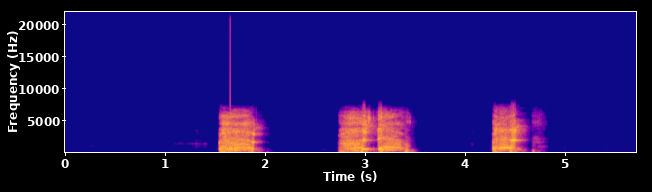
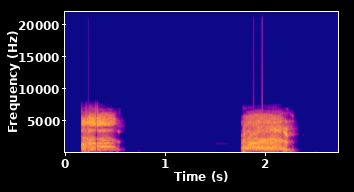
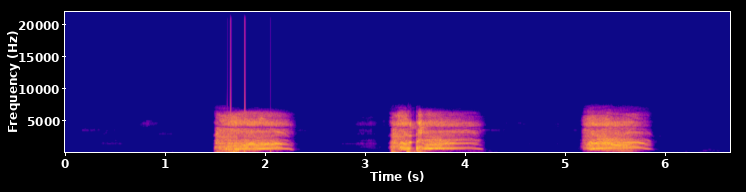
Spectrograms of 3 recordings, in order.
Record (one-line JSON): {"three_cough_length": "5.7 s", "three_cough_amplitude": 31456, "three_cough_signal_mean_std_ratio": 0.39, "cough_length": "2.7 s", "cough_amplitude": 32471, "cough_signal_mean_std_ratio": 0.46, "exhalation_length": "6.7 s", "exhalation_amplitude": 31678, "exhalation_signal_mean_std_ratio": 0.48, "survey_phase": "beta (2021-08-13 to 2022-03-07)", "age": "45-64", "gender": "Female", "wearing_mask": "No", "symptom_none": true, "smoker_status": "Current smoker (1 to 10 cigarettes per day)", "respiratory_condition_asthma": false, "respiratory_condition_other": false, "recruitment_source": "REACT", "submission_delay": "1 day", "covid_test_result": "Negative", "covid_test_method": "RT-qPCR"}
